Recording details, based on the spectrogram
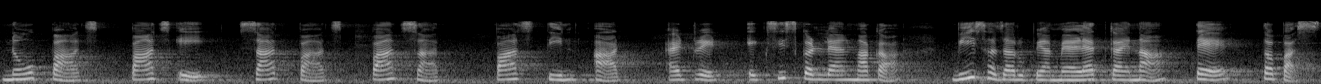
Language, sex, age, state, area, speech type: Goan Konkani, female, 45-60, Maharashtra, urban, read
